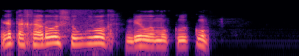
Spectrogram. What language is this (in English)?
Russian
